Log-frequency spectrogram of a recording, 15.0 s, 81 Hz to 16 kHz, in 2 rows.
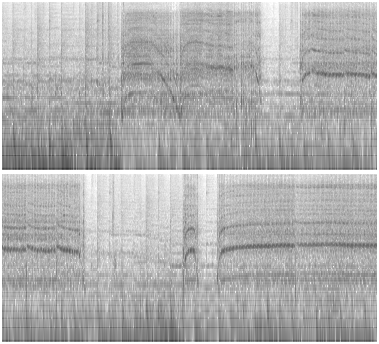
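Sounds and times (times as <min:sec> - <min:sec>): cordless drill motor running: 0:01.4 - 0:15.0.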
